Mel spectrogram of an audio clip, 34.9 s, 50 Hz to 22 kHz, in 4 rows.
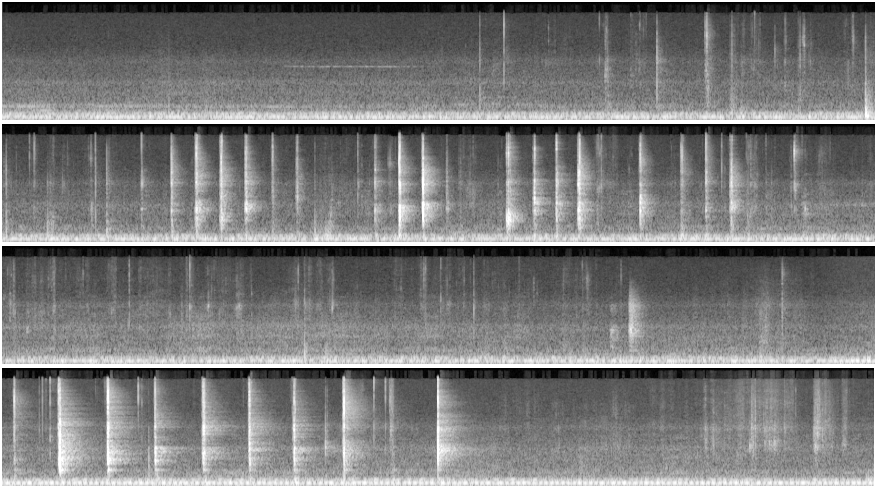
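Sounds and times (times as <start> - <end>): steady low hum: 0.0 - 34.9
slime clicking and popping: 26.3 - 30.8.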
